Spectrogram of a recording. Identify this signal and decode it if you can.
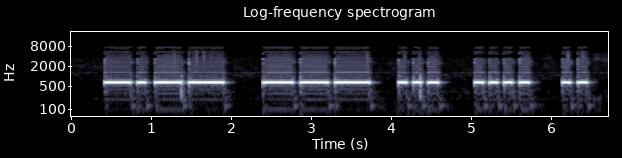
Morse code, heard as a keyed tone, about 13 wpm, spaced as for 11 wpm, 660 Hz. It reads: YOSHI
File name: jh8cbh / 2022cw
